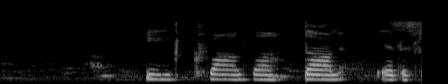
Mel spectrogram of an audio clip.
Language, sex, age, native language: Icelandic, female, 9, Icelandic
